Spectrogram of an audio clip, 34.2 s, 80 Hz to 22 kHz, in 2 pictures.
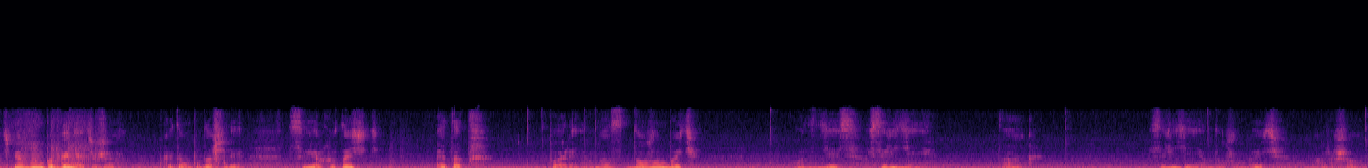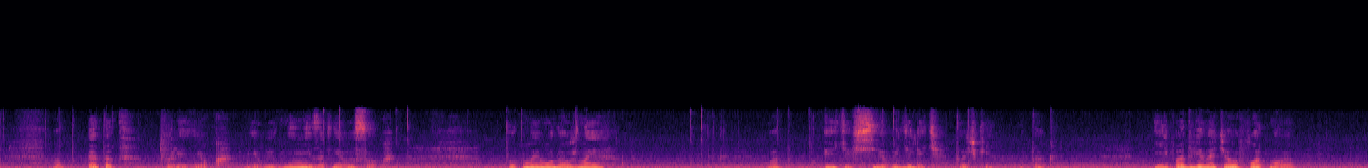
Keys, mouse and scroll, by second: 2.6 KP_7, 3.5-4.3 scroll up 1, 6.6-12.6 drag, 15.1-17.8 drag, 21.1-23.7 drag, 25.7-27.2 drag, 28.1 click, 29.2 click.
